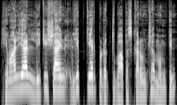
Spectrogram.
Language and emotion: Kashmiri, neutral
